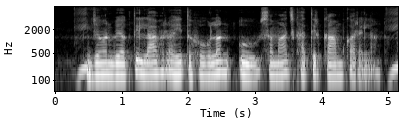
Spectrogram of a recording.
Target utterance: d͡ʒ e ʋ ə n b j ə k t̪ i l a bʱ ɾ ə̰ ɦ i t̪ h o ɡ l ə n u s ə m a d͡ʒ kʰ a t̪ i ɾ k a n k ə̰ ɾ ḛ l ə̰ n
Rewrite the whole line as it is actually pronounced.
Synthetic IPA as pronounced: d͡ʒ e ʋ ə n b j ə k t̪ i l a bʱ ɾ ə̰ ɦ i t̪ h o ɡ l ə n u s ə m a d͡ʒ kʰ a t̪ i ɾ k a m k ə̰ ɾ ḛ l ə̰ n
